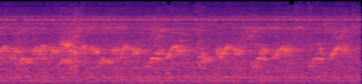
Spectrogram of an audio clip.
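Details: A resident group of White-crested laughingthrushes in the Himalayan foothills chatter together in a steady run of short, rising and falling phrases on a monsoon evening after a day of rain. A constant hiss of rain sits underneath.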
